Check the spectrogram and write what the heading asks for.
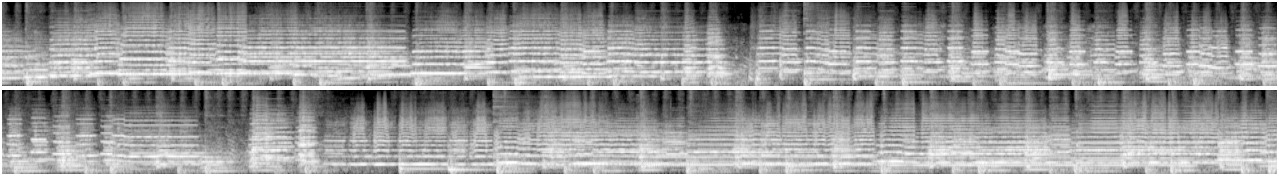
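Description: Wind band playing a piece, clarinets with trumpets and other brass, with short pauses between phrases about nine and nineteen seconds in.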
